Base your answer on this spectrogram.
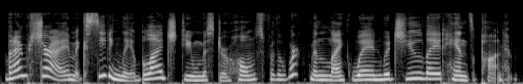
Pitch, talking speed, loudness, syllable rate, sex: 240 Hz, 250 wpm, -17 LUFS, 6.3 syllables/s, female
